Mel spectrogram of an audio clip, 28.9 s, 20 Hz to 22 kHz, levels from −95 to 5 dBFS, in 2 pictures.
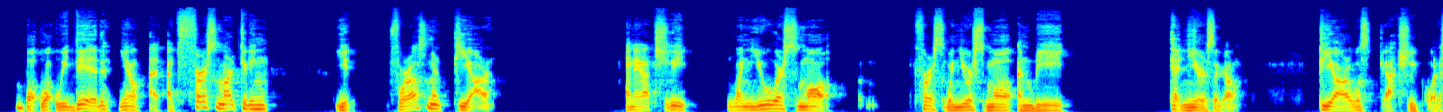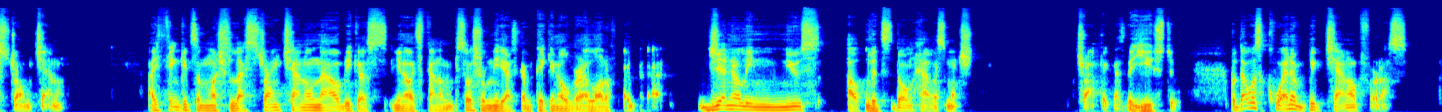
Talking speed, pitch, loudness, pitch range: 180 wpm, 100 Hz, -20 LUFS, 85-115 Hz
